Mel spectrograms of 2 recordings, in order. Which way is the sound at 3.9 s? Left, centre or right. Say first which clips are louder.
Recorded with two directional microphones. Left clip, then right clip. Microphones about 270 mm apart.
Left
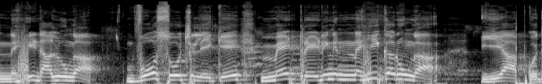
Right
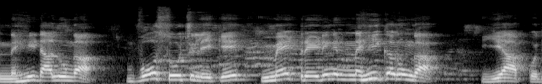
Even; left.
